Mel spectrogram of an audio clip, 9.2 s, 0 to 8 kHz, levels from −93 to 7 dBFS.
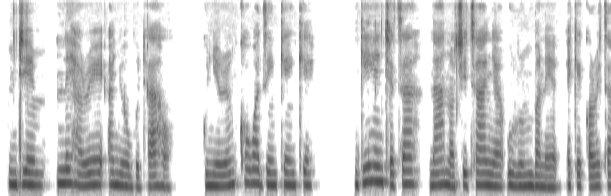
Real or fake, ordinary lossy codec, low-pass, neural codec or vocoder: real; none; none; none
